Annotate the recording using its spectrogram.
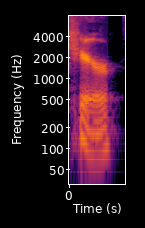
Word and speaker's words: Cahir: Caher Castle, looks like Cahir Castle, but it's pronounced Care.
